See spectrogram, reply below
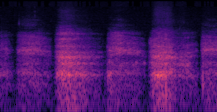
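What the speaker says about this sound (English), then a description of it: "I breathe" Heavy breathing during a Tabata-style rowing sprint workout, five strong, rhythmic breaths at an even pace, each a loud, close, rushing gasp with brief pauses between.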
